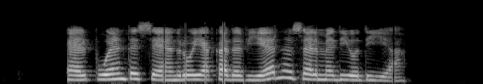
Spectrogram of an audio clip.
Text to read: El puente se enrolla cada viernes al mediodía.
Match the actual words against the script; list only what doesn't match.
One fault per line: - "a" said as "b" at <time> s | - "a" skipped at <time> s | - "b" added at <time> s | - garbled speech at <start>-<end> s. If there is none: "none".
none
